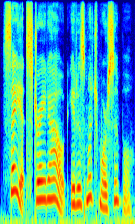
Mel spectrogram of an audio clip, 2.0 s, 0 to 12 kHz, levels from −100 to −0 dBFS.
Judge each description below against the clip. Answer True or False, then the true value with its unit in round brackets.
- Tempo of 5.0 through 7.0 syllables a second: True (5.3 syllables/s)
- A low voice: False (245 Hz)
